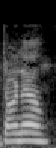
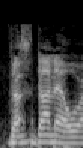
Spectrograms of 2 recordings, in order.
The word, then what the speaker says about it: Donnell: Is it Darnell? Donnell.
